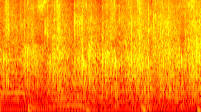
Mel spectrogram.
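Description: Audience applause, a continuous dense patter of many hands clapping at an even, strong level for the whole couple of seconds.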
